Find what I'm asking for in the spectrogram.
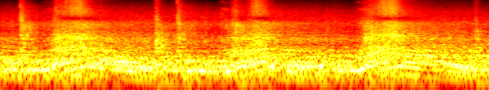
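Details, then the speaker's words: Supercharged LS-powered kit-car replica Lamborghini Diablo, running again after sitting a couple of years: strong clean revs rising and falling smoothly, no knocks or misses; healthy engine. "Now, the fake Diablo had been sitting for a couple of years and didn't run, but after a day of work, I got it running and running well."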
